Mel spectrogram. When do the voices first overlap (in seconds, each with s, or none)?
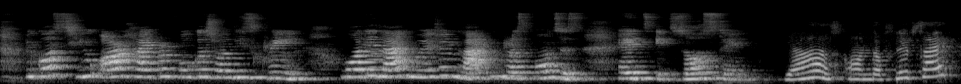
none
